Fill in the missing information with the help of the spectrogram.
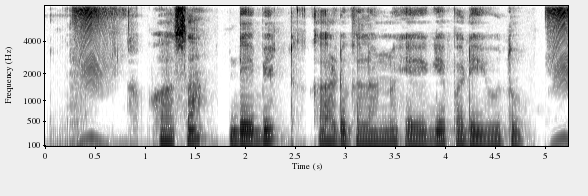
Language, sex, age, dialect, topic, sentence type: Kannada, male, 25-30, Coastal/Dakshin, banking, question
